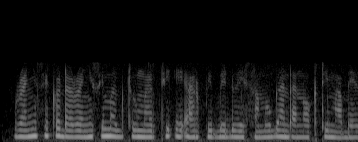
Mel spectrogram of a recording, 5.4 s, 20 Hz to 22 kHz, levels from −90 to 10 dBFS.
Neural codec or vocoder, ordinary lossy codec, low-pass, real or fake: none; none; 3.6 kHz; real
